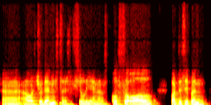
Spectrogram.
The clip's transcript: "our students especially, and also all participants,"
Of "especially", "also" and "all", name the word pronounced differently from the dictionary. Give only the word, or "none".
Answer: especially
